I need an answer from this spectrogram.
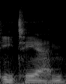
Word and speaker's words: Etienne: I'm going to end the bad karma because his name is pronounced Travis Etienne. So it's E-T-N.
